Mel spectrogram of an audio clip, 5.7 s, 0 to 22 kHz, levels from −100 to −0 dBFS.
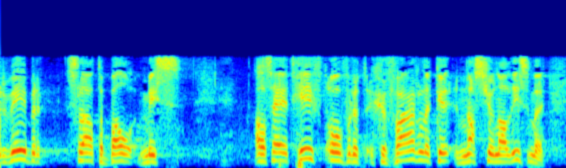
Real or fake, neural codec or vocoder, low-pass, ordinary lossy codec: real; none; 5.4 kHz; none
